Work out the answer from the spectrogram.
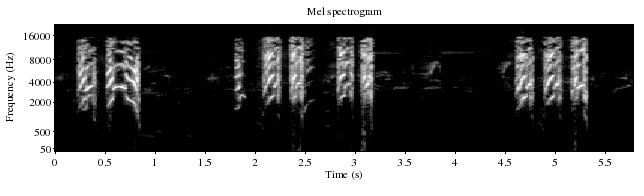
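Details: A green rose-ringed (ringneck) parakeet "talking" gives about ten harsh, raspy, high chattering bursts in quick pairs and triples, like squawky attempts at words.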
